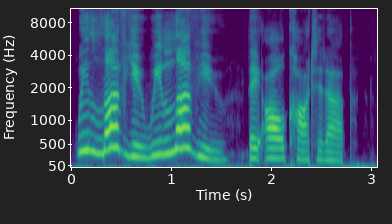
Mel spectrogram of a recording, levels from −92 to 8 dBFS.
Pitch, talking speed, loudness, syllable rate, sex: 260 Hz, 215 wpm, -17 LUFS, 4.3 syllables/s, female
